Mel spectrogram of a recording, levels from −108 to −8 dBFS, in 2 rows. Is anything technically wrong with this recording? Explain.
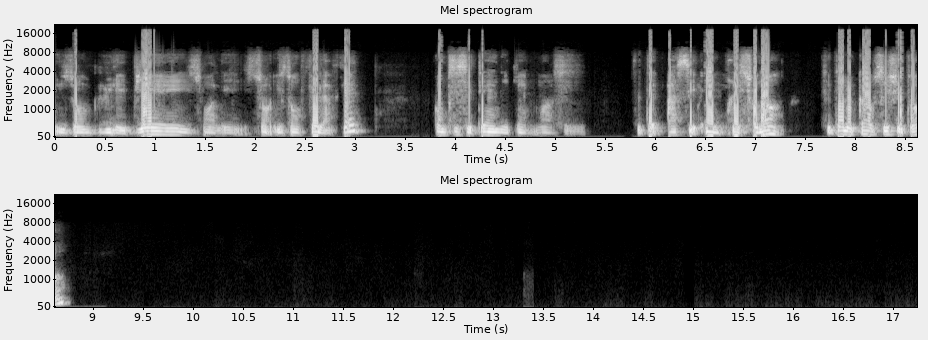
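Yes. Integer overflow at 0.20 s, 0.87–0.99 s, 2.59–2.94 s, 3.84–4.28 s, 5.95–7.14 s and 7.84–8.59 s: speech peaks pushed about 1 to 5 dB past full scale wrap to the opposite sign instead of limiting, producing violent cracks harsher than clipping.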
